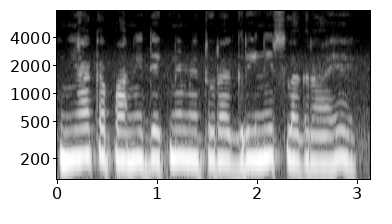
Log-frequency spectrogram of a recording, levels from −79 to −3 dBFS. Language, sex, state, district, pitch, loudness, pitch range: Hindi, male, Arunachal Pradesh, Lower Dibang Valley, 195 Hz, -13 LUFS, 190-200 Hz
